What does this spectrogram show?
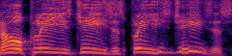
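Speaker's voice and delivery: high, drawn-out mock pleading wail; hammed-up begging of a grieving mourner. Mourners wailing at funeral.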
